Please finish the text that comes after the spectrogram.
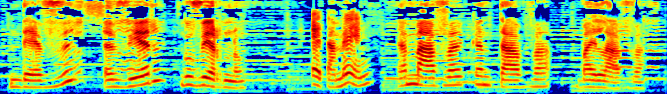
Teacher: Fronte aos ves etimolóxicos que do latín conserva o galego en debe, haber, goberno, e tamén en amaba, cantaba, bailaba, o portugués tende de antigo a facer labio dental e se ve que vai entre vogais, e por iso escribe con V e pronuncia deve, haver, governo.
